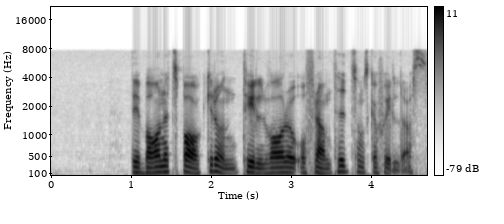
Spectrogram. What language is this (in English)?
Swedish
